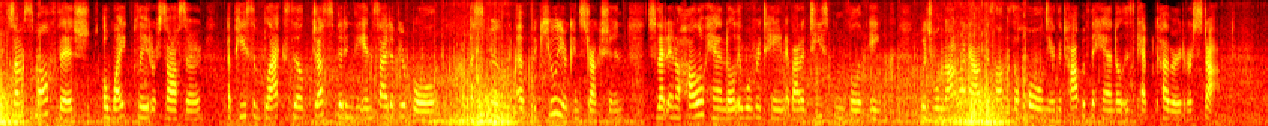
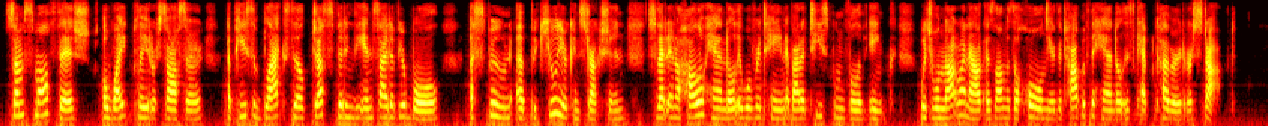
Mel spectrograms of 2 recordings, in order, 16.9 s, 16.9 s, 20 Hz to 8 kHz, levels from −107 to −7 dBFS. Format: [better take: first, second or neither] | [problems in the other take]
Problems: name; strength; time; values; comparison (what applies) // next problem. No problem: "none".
second | background sound (Skateboard); 3 dB below the speech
